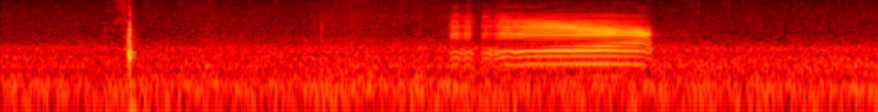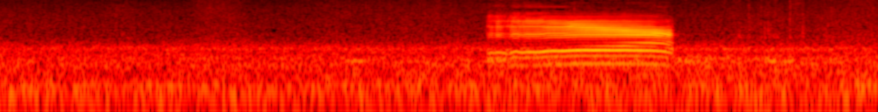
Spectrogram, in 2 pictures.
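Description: A hand-held deer bleat can call, tipped over twice to give two drawn-out bleats imitating a deer, each about a second long, the first a few seconds in and the second near the end. A single sharp click comes just before the first bleat.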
